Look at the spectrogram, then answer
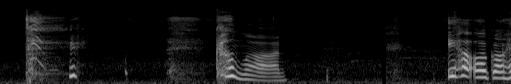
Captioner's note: laughs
